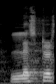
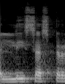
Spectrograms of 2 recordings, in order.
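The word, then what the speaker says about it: Leicester: क्योंकि Claudia web जिस area की एमपी है वहां पर, लेस्टर सिटी कहते हैं, ठीक है, लीसेस्टर नहीं कहते, थोड़े अंग्रेजी प्रोनाउंसिएशन अपन को आते हैं।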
